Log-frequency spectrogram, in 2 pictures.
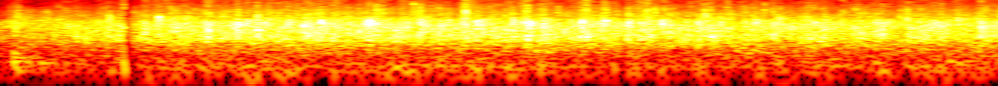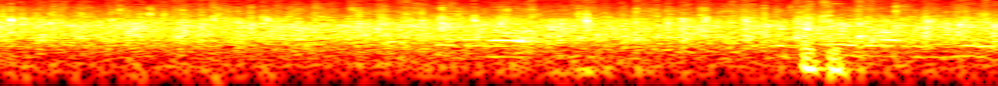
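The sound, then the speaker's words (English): An audience claps steadily after a speech for the whole stretch, a dense, sustained wash of applause at even loudness, with a brief spoken thanks heard over it near the start. “Big round of applause.”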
